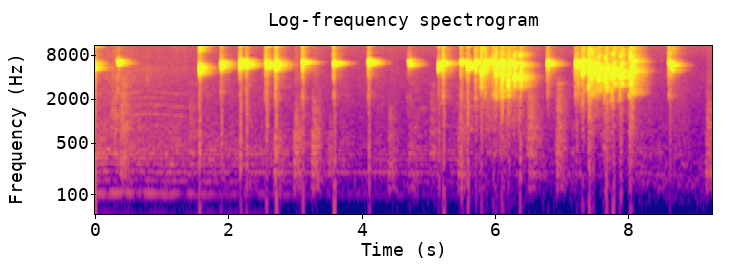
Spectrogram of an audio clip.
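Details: Lovebird chirping to get other lovebirds singing: evenly spaced sharp high chirps about twice a second, broken by two dense bursts of rapid chattering trill.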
